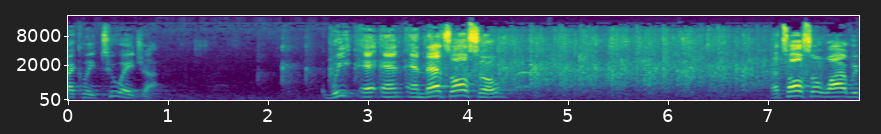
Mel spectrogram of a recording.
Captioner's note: applause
